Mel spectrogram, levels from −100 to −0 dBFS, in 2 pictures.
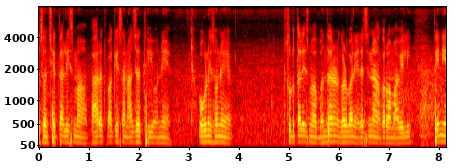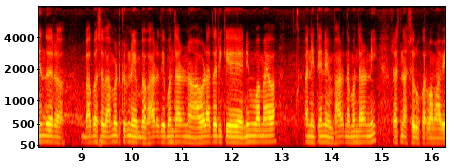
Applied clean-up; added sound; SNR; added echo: none; none; none; none.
